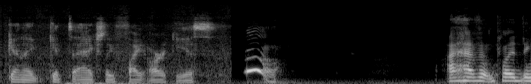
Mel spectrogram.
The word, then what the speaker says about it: Arceus: how you say it it's arceus that's a new one i haven't heard anybody say it like that asus yeah acers no i've always heard i've always heard people say it like are arceus well anyways that comes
